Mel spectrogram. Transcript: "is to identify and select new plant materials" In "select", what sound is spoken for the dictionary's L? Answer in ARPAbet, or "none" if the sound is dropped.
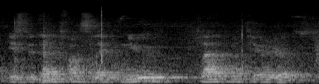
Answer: none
